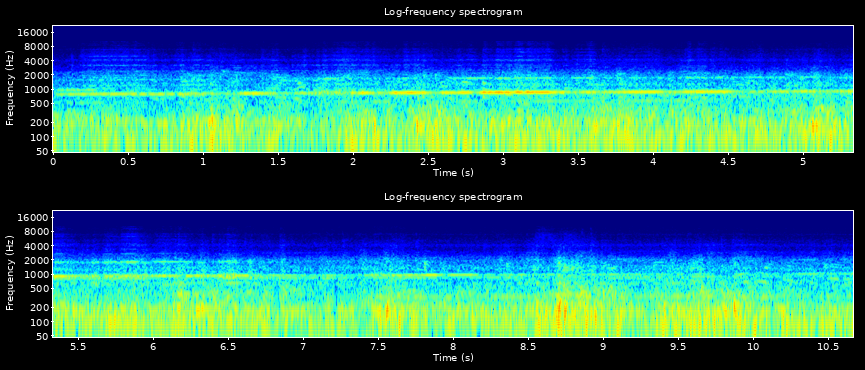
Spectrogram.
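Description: Enoden electric train running along the track, heard from inside the carriage: a steady rumble and rattle, with a whine that rises slowly in pitch over the first several seconds and then holds.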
